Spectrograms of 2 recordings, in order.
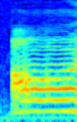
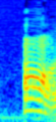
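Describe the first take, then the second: First: The pitch stays high and level throughout. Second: The pitch falls sharply from high to low. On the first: "일성은 아 이렇게 한 옥타브 높여서 해" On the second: "사성은 어떻게 하지? 아 이렇게 해"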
